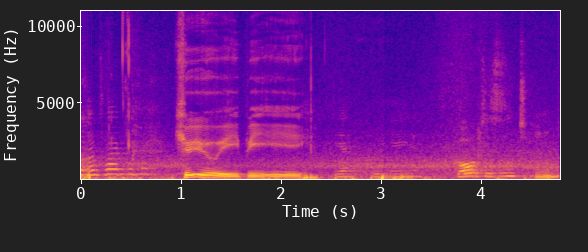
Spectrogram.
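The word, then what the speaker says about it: Quebee: Yeah, it says Kubi. Yeah. That's a race tag. That's a race tag. Mm-hmm. How'd you spell it on the tag? Q-U-E-B-E-E. Yeah, Kubi.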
